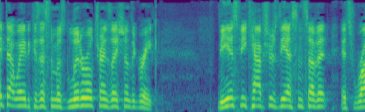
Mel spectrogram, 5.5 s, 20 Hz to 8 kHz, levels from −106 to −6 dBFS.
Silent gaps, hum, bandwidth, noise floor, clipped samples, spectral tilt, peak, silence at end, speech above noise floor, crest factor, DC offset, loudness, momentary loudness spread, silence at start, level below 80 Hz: none; none; 8 kHz; -54 dBFS; under 0.1%; -3.5 dB/octave; -6 dBFS; 0 s; 33 dB; 16 dB; under 0.1%; -20 LUFS; 7 LU; 0 s; -60 dBFS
